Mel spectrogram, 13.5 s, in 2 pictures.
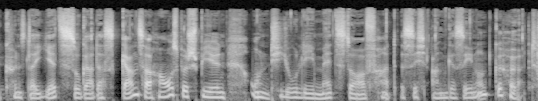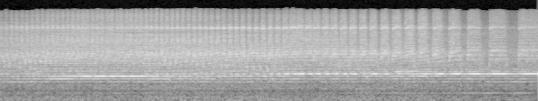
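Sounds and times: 
speech: 0.0 - 7.4
sound installation of copper pipe flutes with airy whistling tones: 6.7 - 13.4.

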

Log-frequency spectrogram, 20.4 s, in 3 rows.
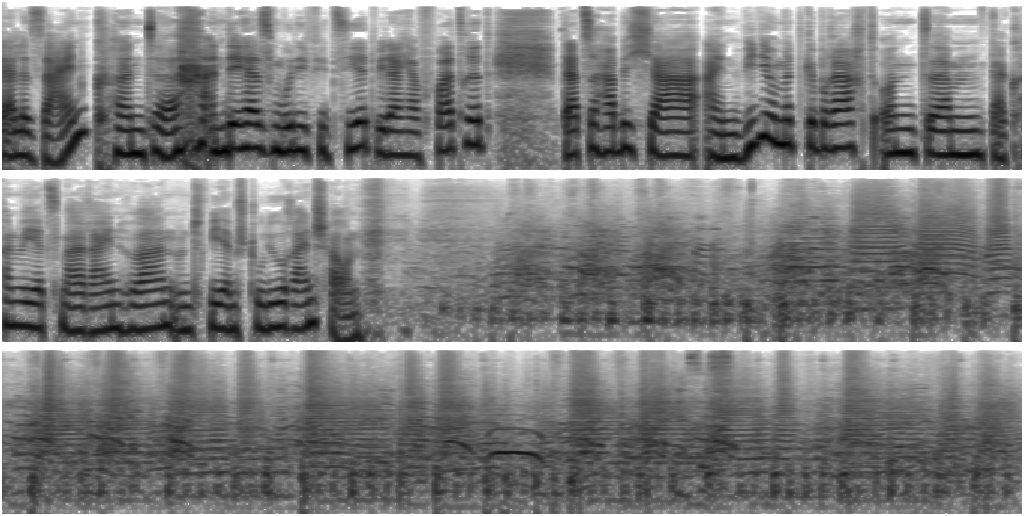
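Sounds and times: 
speech: 0.0 - 9.5
activists shouting at a house occupation in East New York: 9.5 - 20.3.

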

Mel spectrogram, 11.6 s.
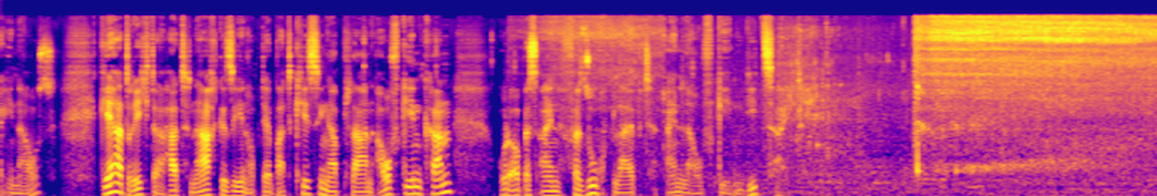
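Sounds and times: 
speech: 0.0 - 8.3
healing spa water pouring from a copper tap into porcelain cups: 5.1 - 11.5.

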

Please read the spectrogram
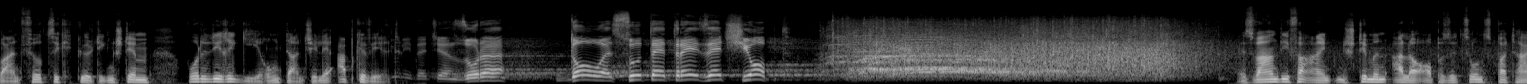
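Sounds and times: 
speech: 0.0 - 8.6, 12.4 - 15.2
opposition members of parliament cheering: 8.2 - 12.3.

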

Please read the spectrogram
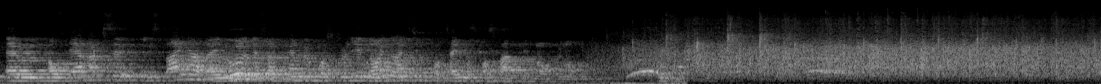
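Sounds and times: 
speech: 0.0 - 5.6
audience applause: 5.9 - 11.0.

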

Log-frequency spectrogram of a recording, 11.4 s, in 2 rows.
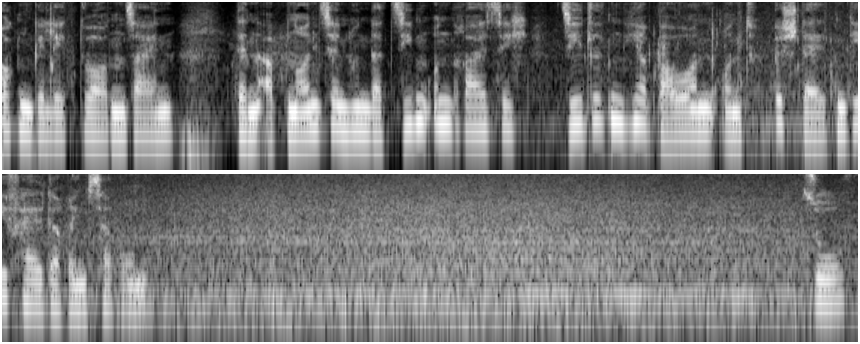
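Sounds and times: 
speech: 0.0 - 7.0, 11.1 - 11.4
combine harvesters in a wheat field: 3.6 - 11.4
tractors working a wheat field: 3.9 - 11.4.

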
